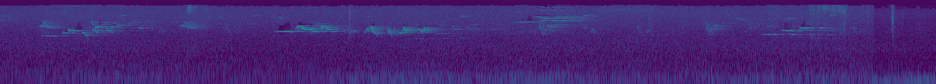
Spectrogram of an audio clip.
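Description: Small birds calling in short runs of quick high chirps, four times, over a steady low outdoor rumble that grows a little louder about seven seconds in.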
